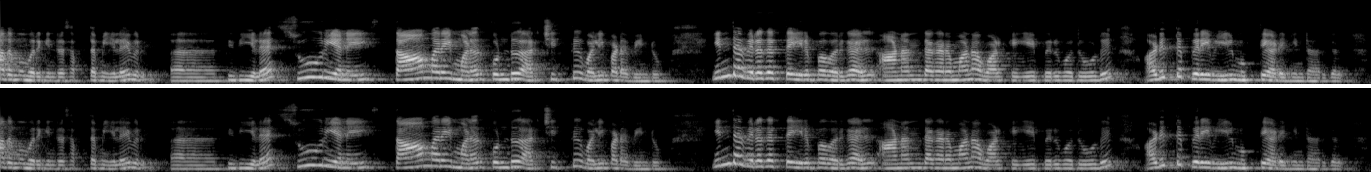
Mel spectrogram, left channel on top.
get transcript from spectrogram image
வருகின்ற சப்தமியில திதியில சூரியனை தாமரை மலர் கொண்டு அர்ச்சித்து வழிபட வேண்டும். இந்த விரதத்தை இருப்பவர்கள் ஆனந்தகரமான வாழ்க்கையை பெறுவதோடு அடுத்த பிறவியில் முக்தி அடைகின்றார்கள்.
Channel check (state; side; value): quieter; right; 4.5 dB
